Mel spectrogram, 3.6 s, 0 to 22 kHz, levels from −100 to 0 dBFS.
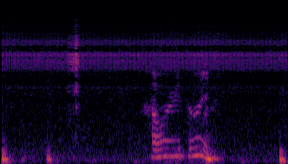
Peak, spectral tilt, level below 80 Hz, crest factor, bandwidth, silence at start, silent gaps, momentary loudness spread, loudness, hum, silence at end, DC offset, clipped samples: -36 dBFS; -5 dB/octave; -72 dBFS; 18 dB; 13.5 kHz; 0 s; none; 15 LU; -55 LUFS; none; 0 s; under 0.1%; under 0.1%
